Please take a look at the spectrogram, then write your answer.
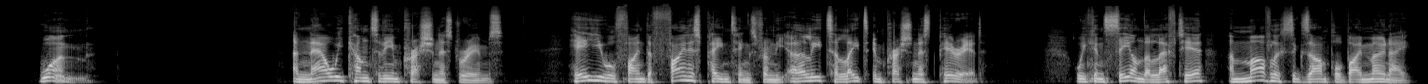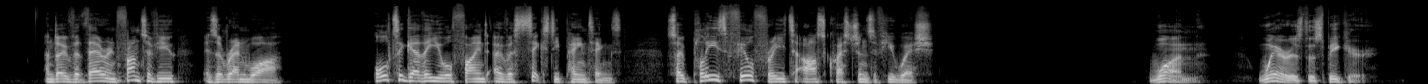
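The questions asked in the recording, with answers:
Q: Where is the speaker?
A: In an art gallery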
